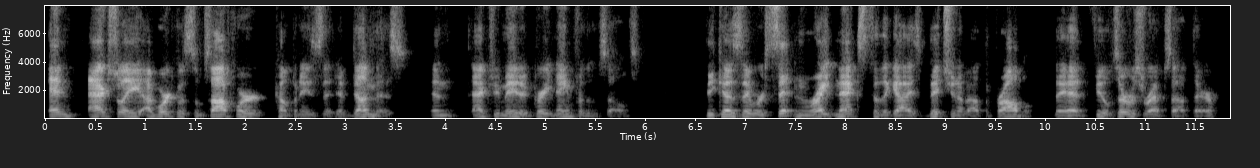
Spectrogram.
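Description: A man's voice: mid-range voice, animated, normal speed, pushed and bright, husky. A man who grew up in Indonesia with American parents, talking as a podcast guest in casual chat, emphatic and profane, ranting with force.

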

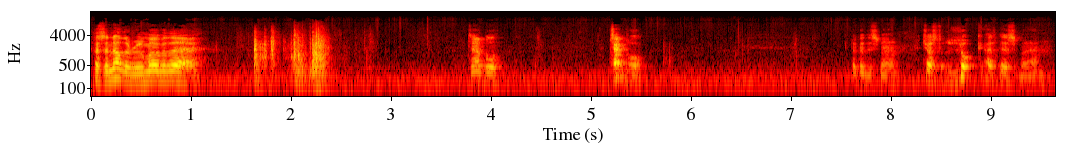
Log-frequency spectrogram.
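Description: An actor playing a commanding British police chief in a radio drama, brisk and authoritative. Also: male voice, a little high, lively intonation, slight background noise. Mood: shocked, grave. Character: commanding senior Scotland Yard police chief. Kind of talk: mid-century British radio drama acting.

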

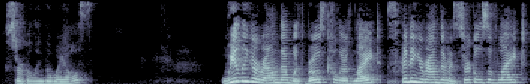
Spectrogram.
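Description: Expressive woman reading to young children. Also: fairly high pitch. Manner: expressive, full of wonder, drawn-out emphasis. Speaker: children's librarian hosting storytime. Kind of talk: picture-book read-aloud with asides to young children. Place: living room at home, indoors.

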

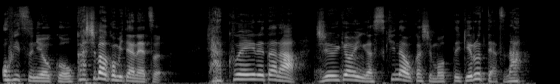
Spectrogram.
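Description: Excitable, high-voiced startup vice president, male. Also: fast talker. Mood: excited, cheerful. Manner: exuberant, chatty, swinging from cheers to concern. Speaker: radio drama actor. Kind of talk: radio drama acting, casual dialogue.

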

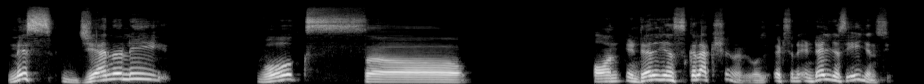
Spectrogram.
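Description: A man in his forties giving news commentary to camera in a deliberate, halting way, pausing mid-sentence. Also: mid-range voice, a little mellow, no echo. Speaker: news commentator, channel host. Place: small wood-panelled office, indoors.

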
